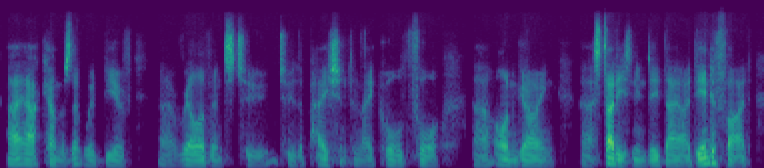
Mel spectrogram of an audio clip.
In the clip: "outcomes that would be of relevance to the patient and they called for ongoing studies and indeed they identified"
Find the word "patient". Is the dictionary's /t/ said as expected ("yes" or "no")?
yes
